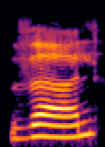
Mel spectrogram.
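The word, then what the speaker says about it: ذال: And then is the zal. It sound is the touch the top of the tongue to the lower edge of the upper front teeth and then pronounce this the like this.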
